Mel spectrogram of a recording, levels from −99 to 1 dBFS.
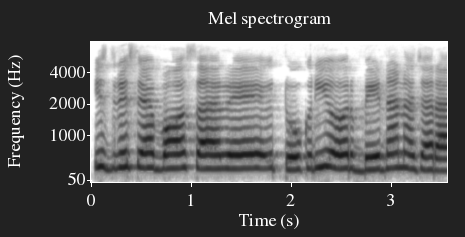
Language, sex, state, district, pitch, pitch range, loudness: Hindi, female, Jharkhand, Garhwa, 295 Hz, 290-310 Hz, -13 LUFS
